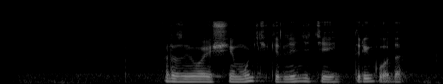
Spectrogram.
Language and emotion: Russian, neutral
